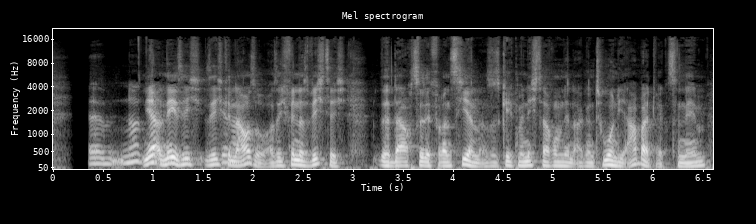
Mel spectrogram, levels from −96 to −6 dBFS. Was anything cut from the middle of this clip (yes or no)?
no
